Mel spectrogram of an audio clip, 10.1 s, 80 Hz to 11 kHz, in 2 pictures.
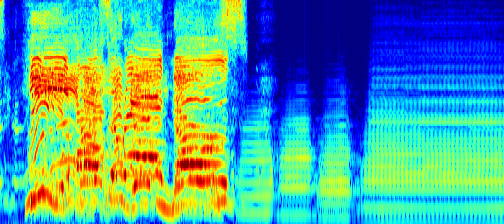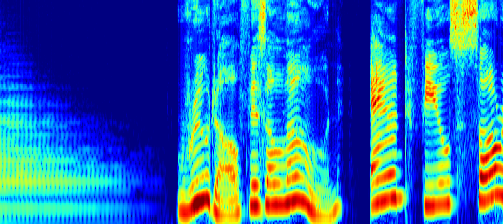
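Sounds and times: low trombone note: 2.4 - 6.7.

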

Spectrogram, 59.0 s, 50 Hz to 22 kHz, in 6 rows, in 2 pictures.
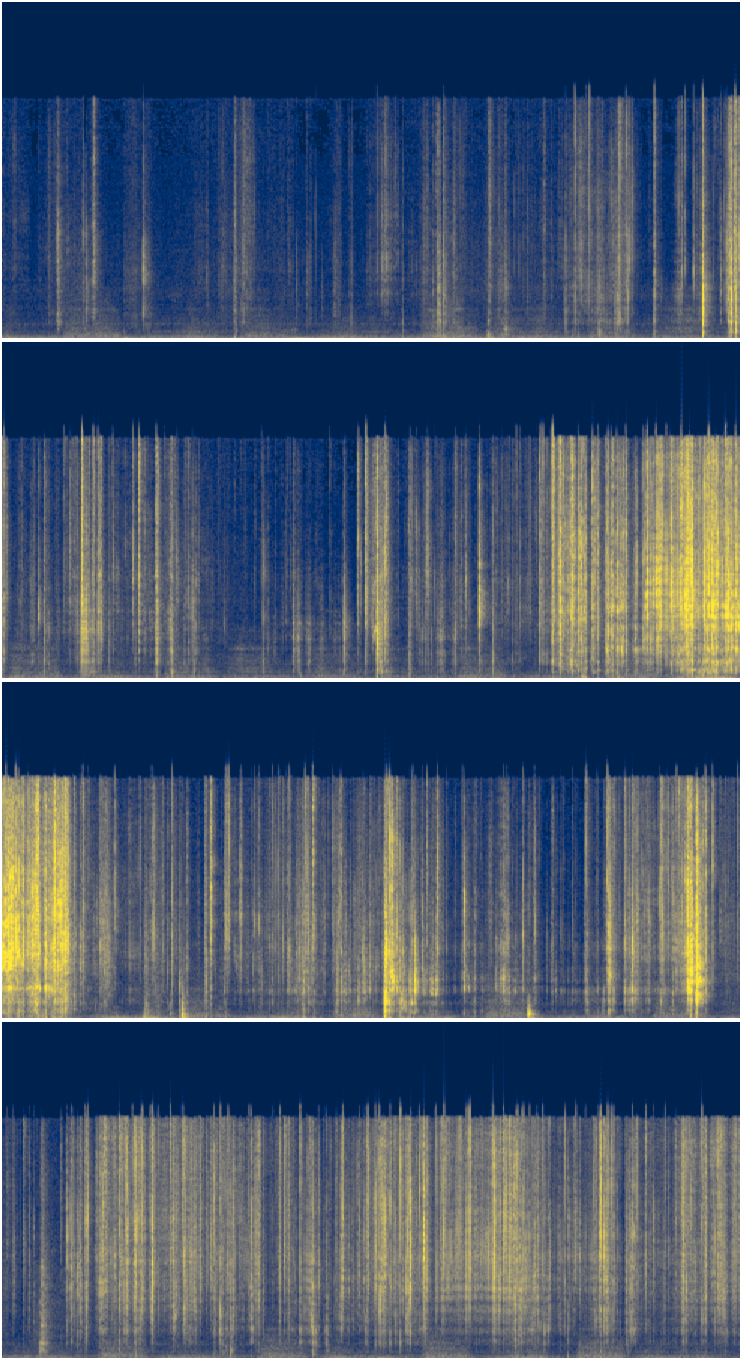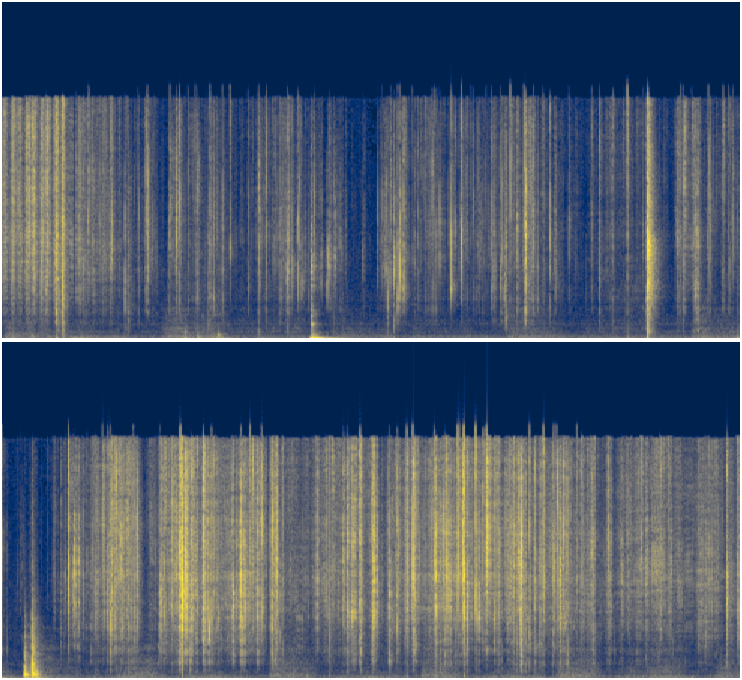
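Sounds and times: candy packaging crinkling: 0.4 - 59.0.

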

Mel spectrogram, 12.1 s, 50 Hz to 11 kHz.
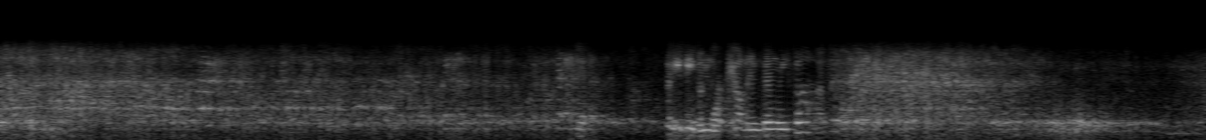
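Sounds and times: studio audience laughing on television: 0.0 - 5.3, 8.2 - 10.8.

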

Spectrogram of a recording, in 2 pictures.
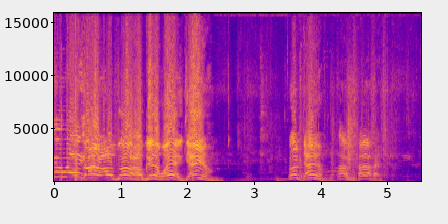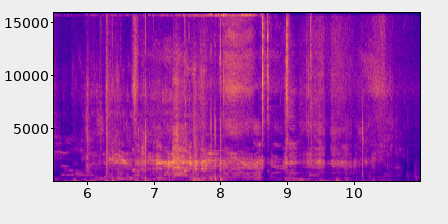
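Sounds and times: background music: 0.0 - 9.3
muffled voices: 2.2 - 10.7
scuffling: 2.3 - 8.2.

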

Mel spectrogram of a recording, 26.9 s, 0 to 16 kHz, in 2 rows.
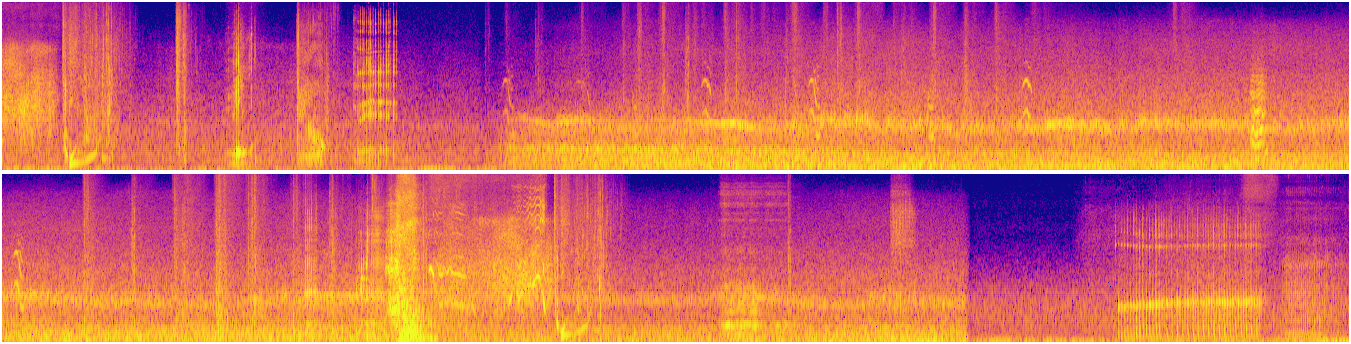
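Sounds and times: snowstorm wind whistling: 0.0 - 26.9.

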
